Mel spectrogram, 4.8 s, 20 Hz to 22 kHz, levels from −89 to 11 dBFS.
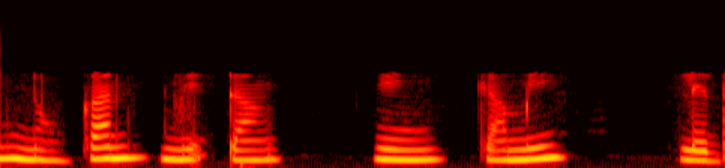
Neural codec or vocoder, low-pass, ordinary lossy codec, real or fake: none; 3.6 kHz; AAC, 32 kbps; real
